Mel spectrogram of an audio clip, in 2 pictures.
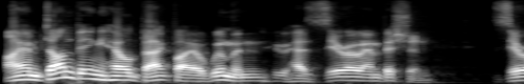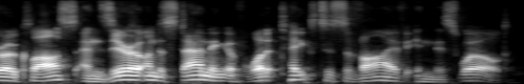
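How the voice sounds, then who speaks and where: Bir adamın canlandırdığı kalın sesli, kibirli koca. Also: male voice, sits low, expressive, moderate pace. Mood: furious, dismissive. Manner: contemptuous, commanding. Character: arrogant, vicious, status-obsessed husband.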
